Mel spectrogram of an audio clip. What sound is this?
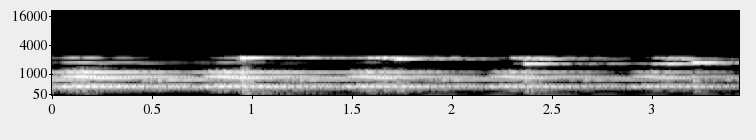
dist piano fragment 4
My Casio synth piano with distortion and echo applied. An excerpt from a longer recording.
distortion, piano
